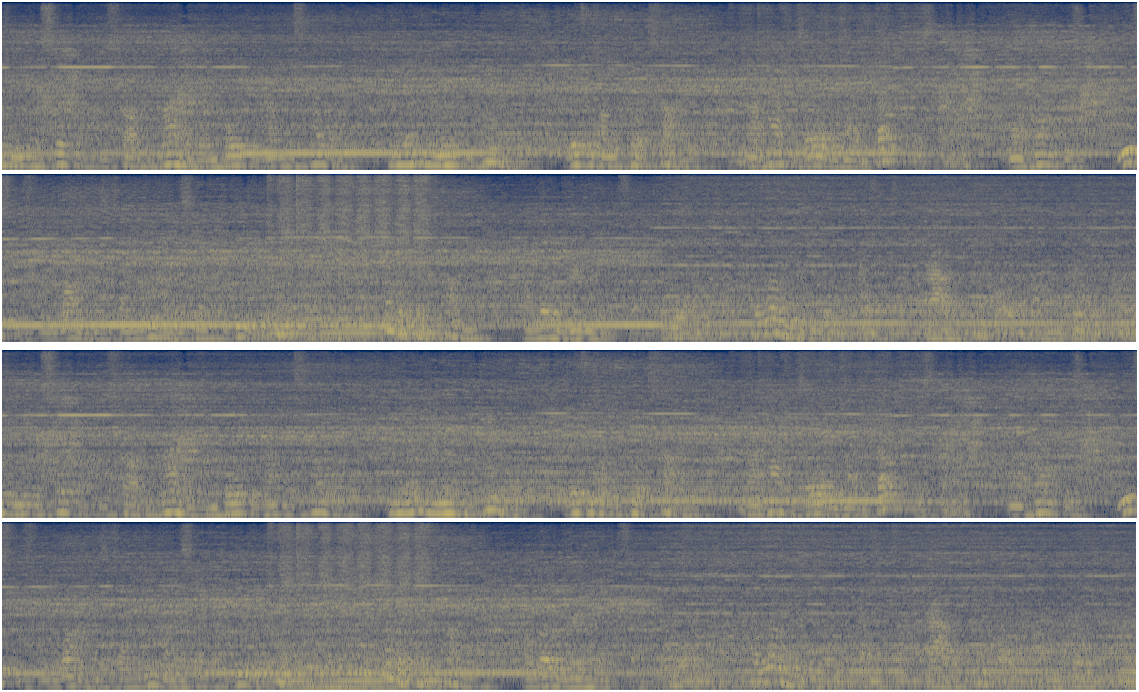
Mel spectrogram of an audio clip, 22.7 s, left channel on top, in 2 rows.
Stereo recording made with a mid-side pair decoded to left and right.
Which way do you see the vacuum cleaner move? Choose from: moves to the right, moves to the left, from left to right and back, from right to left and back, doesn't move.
from right to left and back.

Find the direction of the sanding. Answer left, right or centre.
left.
